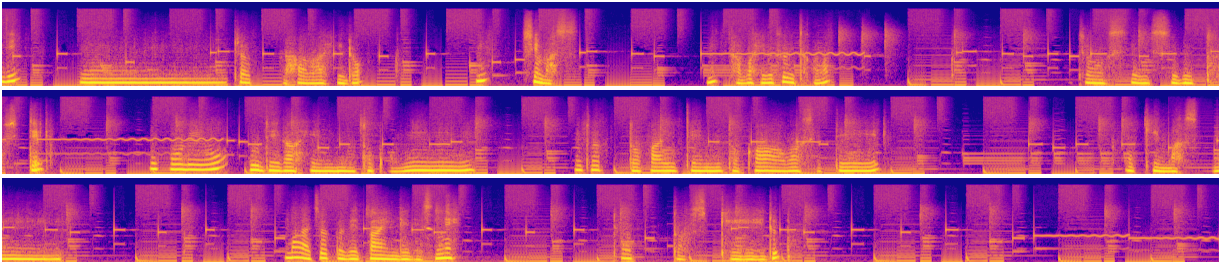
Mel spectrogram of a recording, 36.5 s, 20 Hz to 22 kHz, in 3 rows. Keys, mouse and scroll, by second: 0.4-3.4 drag, 3.9 alt+click, 5.1 Tab, 5.5-5.9 alt+drag, 6.5 w, 6.8 alt+click, 7.7 alt+middle drag, 8.4-9.3 alt+drag, 9.5 alt+click, 10.4-10.8 alt+middle drag, 11.5-12.4 alt+drag, 12.6-13.1 alt+drag, 13.4-13.8 alt+middle drag, 13.8 alt+right click, 14.7 e, 15.8-17.8 drag, 18.1 w, 18.5 alt+middle drag, 18.8-19.7 alt+drag, 20.1 e, 21.0-22.4 alt+drag, 23.0 w, 23.3-24.0 alt+drag, 24.6-25.9 alt+drag, 26.2-28.2 alt+drag, 28.6 r, 29.4-31.6 alt+shift+drag, 32.0 w, 32.4 alt+click, 33.4 alt+click, 34.3-36.5 alt+drag.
